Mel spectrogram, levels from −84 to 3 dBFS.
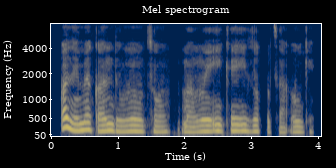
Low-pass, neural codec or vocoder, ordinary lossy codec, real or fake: none; codec, 16 kHz, 8 kbps, FreqCodec, smaller model; none; fake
